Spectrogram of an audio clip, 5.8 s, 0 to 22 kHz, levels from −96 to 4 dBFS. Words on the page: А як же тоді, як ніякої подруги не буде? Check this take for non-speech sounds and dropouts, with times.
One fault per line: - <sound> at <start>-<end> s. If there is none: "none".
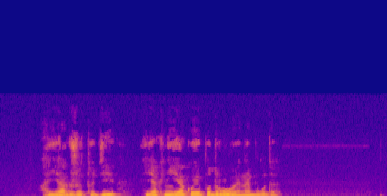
none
